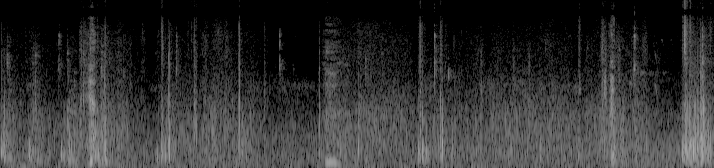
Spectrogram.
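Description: Scrabbling and thudding footsteps sound as a climber scrambles over rock.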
